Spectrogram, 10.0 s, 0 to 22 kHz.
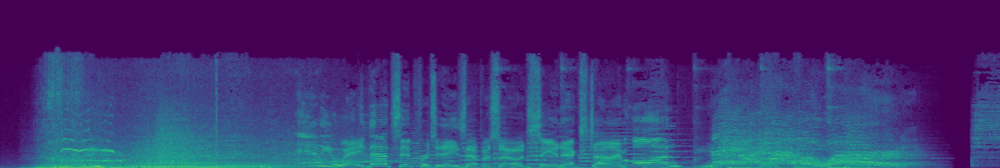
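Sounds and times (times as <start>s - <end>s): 
dune buggy engine roaring: 0.2s - 4.1s
speech: 3.9s - 9.2s.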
